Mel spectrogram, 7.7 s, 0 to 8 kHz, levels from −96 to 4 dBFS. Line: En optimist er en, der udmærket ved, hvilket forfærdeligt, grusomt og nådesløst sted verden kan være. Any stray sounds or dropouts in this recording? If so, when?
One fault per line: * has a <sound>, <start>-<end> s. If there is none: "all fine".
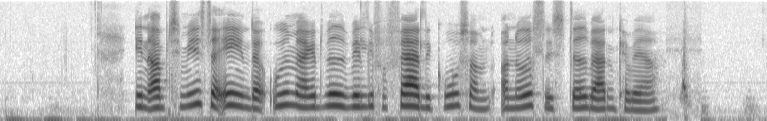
* has a whoosh, 6.8-6.9 s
